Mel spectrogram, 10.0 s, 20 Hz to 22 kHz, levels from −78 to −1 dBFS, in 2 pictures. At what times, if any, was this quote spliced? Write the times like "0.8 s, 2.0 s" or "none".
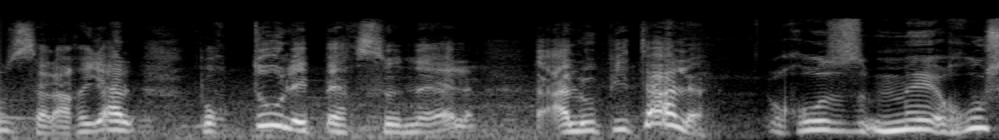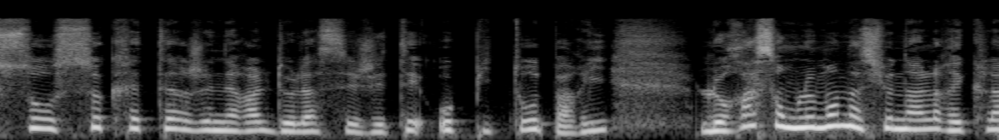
7.7 s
